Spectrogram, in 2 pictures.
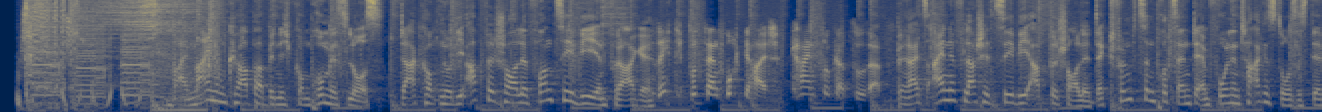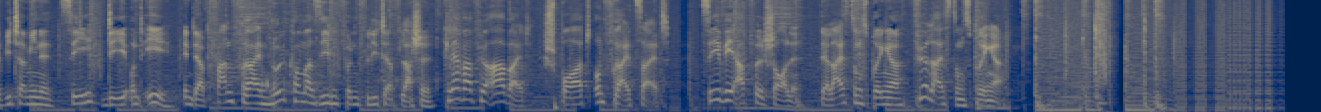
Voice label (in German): rundfunkspot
